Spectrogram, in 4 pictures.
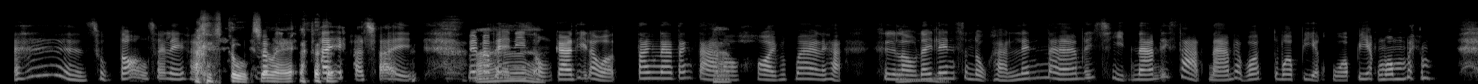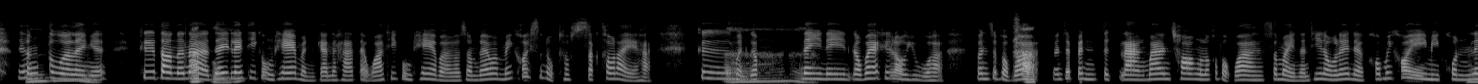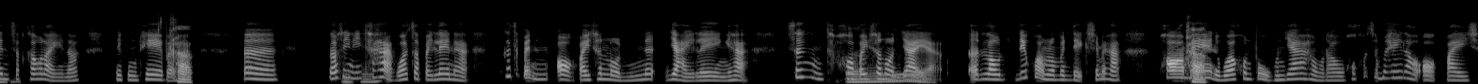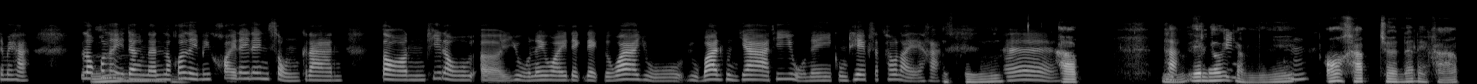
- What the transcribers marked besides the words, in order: chuckle; laughing while speaking: "ใช่ค่ะ ใช่"; chuckle; laughing while speaking: "แมม"; other background noise
- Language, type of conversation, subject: Thai, podcast, มีประเพณีอะไรบ้างที่ช่วยให้ครอบครัวใกล้ชิดกันมากขึ้น?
